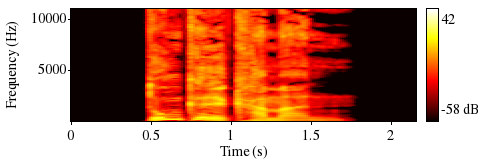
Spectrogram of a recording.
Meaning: plural of Dunkelkammer
- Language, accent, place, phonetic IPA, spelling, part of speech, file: German, Germany, Berlin, [ˈdʊŋkl̩ˌkamɐn], Dunkelkammern, noun, De-Dunkelkammern.ogg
